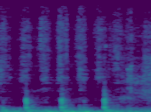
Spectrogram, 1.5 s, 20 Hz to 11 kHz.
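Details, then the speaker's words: Ford Expedition with a clicking at 40–50 mph: three sharp metallic clicks as the front driveshaft is rocked by hand, revealing play from worn U-joints. Rear driveshaft fine; front driveshaft replaced. "So I did some inspection and looks like this is coming from the front drive shaft. It's easy. You could uh just look at the CV joint right there. Camera right here. So, I can hear there's a play."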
